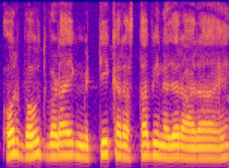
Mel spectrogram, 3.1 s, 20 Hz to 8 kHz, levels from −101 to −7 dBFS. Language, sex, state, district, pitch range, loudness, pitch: Hindi, male, Rajasthan, Jaipur, 145-170 Hz, -15 LUFS, 160 Hz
